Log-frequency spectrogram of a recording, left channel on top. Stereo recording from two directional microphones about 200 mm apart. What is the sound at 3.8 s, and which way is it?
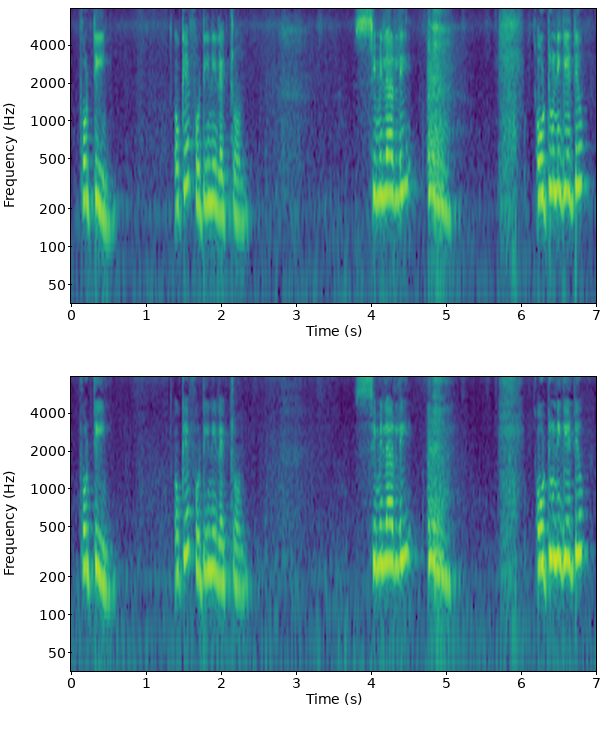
A woman's voice, 30° left (ahead or behind).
